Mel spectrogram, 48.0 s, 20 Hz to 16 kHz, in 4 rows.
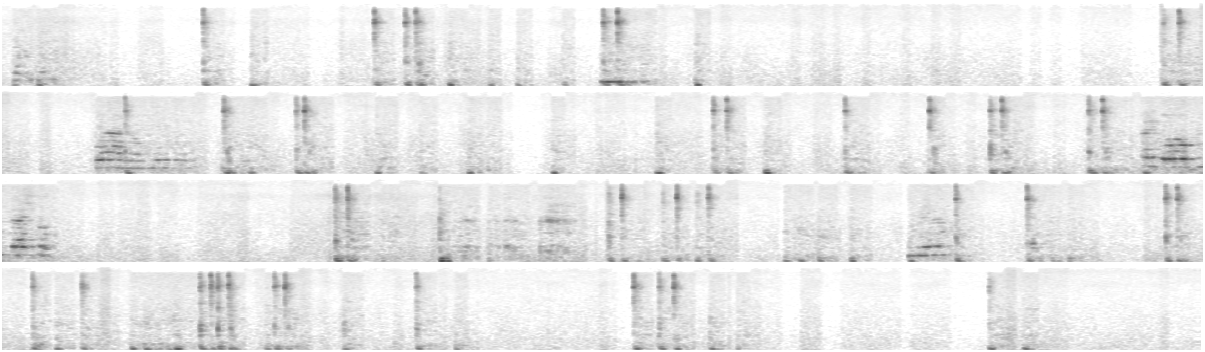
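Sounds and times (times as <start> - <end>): computer mouse clicking: 2.0 - 2.8, 3.7 - 7.2, 11.6 - 12.2, 13.1 - 17.7, 18.6 - 23.3, 27.3 - 28.8, 29.5 - 34.9, 35.6 - 40.7, 42.3 - 43.6, 45.9 - 46.4.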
